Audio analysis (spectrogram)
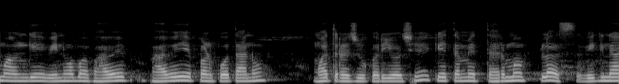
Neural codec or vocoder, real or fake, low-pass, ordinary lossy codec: none; real; 7.2 kHz; none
